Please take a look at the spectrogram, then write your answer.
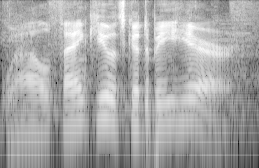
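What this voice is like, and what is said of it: Polished radio announcer voice. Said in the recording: “He's already turning on the radio voice.”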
